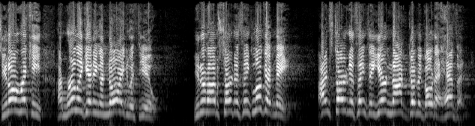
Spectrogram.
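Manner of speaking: loud, high angry rant; Mike losing it. Retold or imitated. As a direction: tear into your brother, shouting. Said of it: "he lost it".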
